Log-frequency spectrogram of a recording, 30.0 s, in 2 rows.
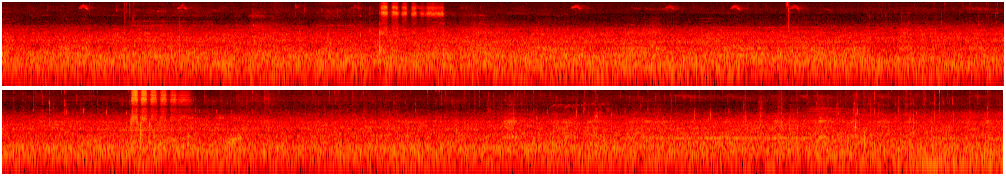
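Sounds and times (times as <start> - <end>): outdoor background hum: 0.0 - 30.0.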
